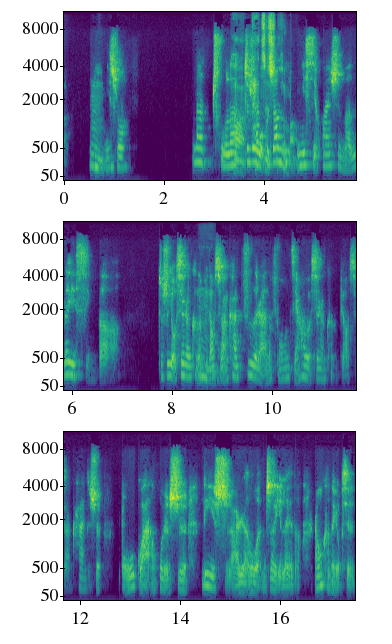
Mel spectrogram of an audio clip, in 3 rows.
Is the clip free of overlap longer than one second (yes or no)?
no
